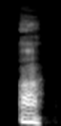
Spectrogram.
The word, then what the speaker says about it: ha: You have in Spanish is a. – A. – This is spelt H-A, but the H is always silent in Spanish, so you just hear the a sound.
